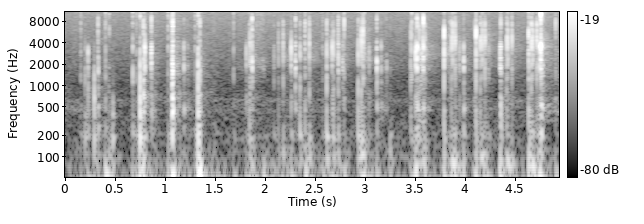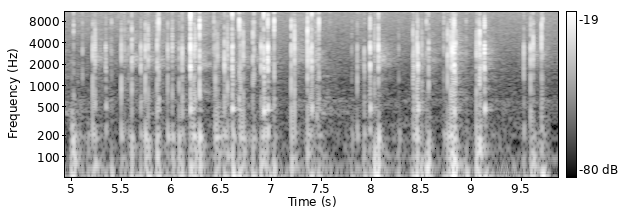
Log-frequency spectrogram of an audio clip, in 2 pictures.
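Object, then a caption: Small padded faux-leather jewelry box. Long acrylic nails scratch and tap across the padded lid of a small, hollow, white faux-leather zippered jewelry box. The result is a dense, continuous run of quick, dry clicks and crinkly scratches with bright, papery edges over a soft low thump from the hollow box. Each touch dies away almost instantly.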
